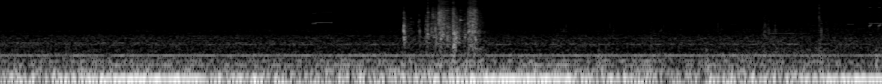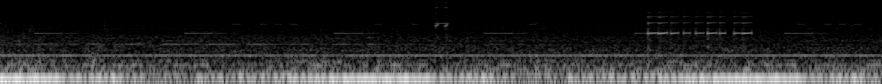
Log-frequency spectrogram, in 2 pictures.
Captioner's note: beeping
